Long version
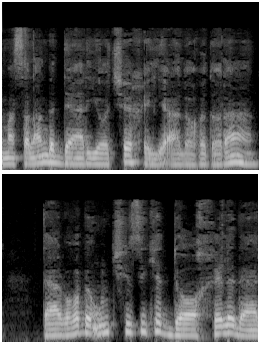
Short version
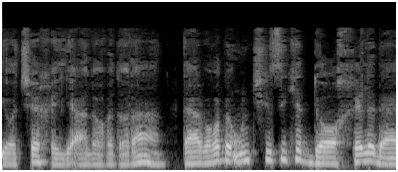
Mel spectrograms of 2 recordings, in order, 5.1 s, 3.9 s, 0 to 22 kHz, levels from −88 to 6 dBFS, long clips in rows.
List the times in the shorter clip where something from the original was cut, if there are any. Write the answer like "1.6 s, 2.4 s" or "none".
1.7 s

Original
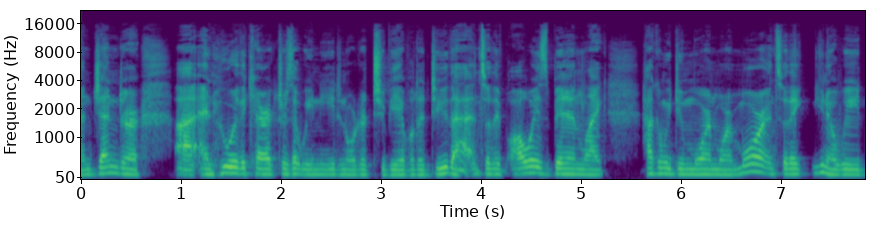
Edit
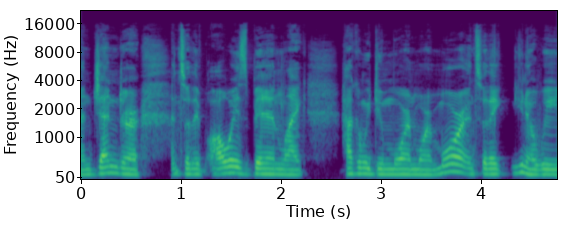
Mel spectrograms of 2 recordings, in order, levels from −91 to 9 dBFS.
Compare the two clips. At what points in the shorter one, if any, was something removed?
0.9 s

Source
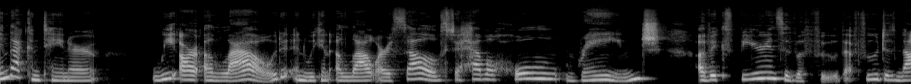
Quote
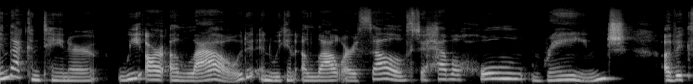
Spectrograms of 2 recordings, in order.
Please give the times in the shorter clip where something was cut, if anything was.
1.1 s

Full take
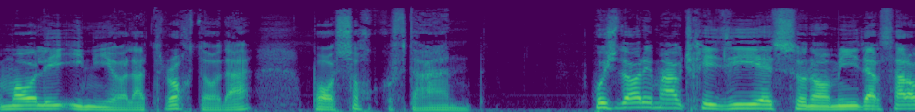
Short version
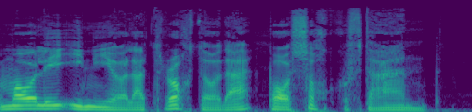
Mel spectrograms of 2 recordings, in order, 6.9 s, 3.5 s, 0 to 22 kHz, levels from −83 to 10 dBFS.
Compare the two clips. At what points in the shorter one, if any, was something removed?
1.9 s

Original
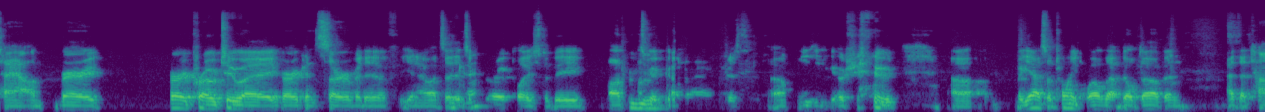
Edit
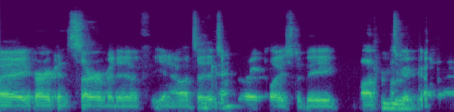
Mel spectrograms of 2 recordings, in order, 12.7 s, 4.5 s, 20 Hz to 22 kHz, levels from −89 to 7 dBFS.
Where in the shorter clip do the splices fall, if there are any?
none

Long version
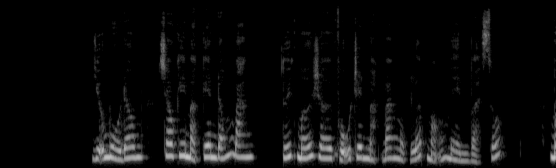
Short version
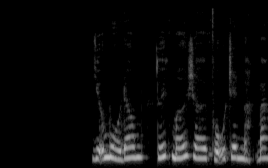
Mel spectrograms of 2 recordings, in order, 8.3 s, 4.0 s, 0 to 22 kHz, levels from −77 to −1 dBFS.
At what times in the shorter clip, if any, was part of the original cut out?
2.3 s

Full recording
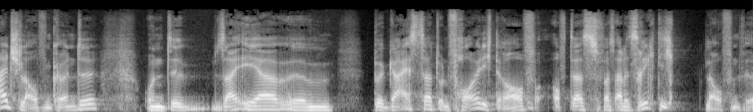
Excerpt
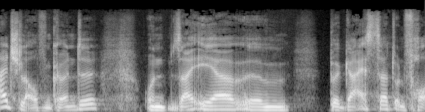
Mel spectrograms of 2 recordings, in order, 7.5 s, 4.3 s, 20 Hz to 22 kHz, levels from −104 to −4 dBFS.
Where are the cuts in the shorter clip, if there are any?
1.7 s

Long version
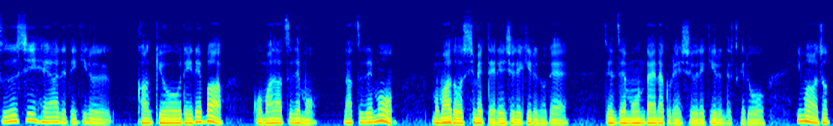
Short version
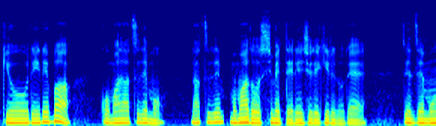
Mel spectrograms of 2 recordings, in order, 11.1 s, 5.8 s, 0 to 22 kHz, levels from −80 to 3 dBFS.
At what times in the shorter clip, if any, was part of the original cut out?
2.9 s

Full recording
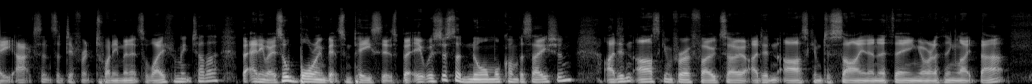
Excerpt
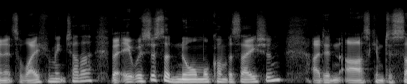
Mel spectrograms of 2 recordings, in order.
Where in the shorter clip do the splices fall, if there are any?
1.1 s, 3.1 s

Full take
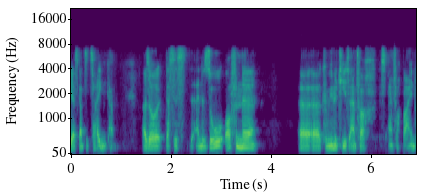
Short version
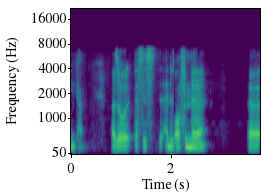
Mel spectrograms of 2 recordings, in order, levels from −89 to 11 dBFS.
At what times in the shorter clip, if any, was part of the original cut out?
2.1 s

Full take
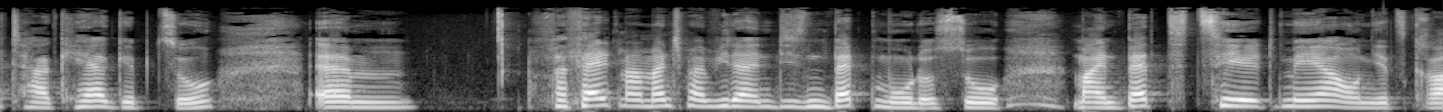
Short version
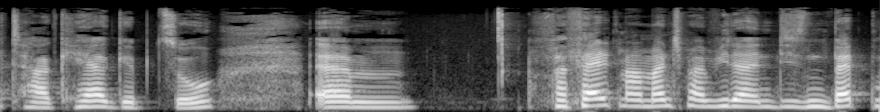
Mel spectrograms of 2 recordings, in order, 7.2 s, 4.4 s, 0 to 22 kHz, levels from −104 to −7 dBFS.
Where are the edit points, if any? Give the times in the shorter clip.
none

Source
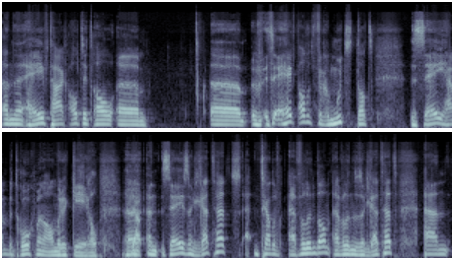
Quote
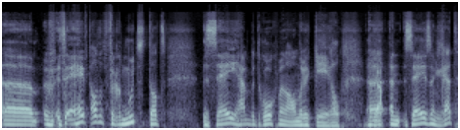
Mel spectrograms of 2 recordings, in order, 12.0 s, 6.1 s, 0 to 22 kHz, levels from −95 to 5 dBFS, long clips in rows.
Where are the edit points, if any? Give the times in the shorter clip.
none

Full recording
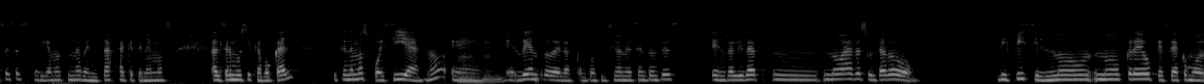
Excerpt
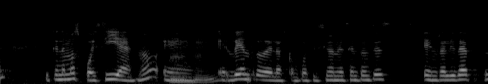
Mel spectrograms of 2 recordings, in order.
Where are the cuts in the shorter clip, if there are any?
none

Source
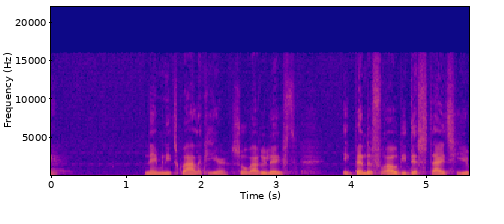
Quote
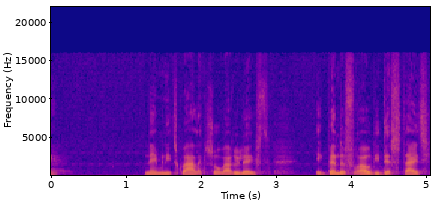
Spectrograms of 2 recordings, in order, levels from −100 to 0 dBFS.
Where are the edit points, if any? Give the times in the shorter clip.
2.0 s

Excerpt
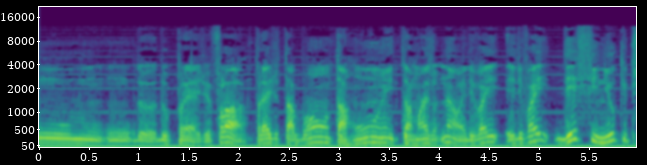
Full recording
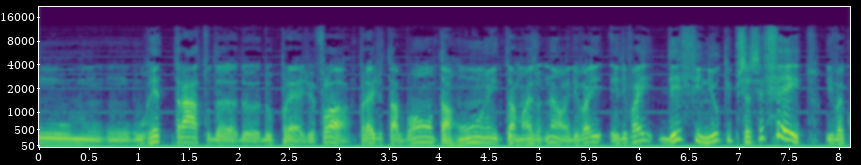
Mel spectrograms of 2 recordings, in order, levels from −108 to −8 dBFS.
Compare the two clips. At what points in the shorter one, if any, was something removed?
0.9 s

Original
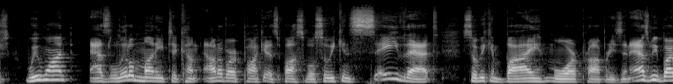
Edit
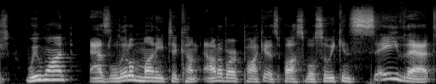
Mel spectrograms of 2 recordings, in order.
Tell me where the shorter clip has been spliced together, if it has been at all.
none

